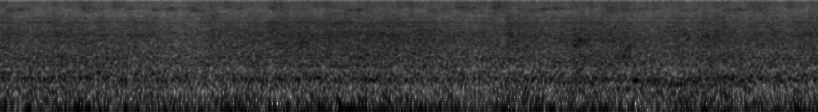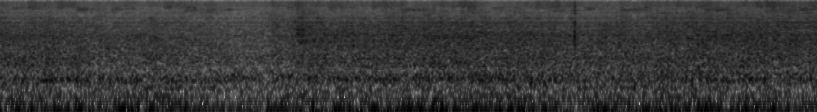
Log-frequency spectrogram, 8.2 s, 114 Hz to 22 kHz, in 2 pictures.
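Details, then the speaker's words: 1934 Ford Model 40 5-window coupe flathead V8 heard from the rear, idled down low with throttle pushed in: low, soft, even rumble with no knocks or misses; quiet, smooth, healthy idle. "Nice quiet running flathead. I have it idled down pretty low too."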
